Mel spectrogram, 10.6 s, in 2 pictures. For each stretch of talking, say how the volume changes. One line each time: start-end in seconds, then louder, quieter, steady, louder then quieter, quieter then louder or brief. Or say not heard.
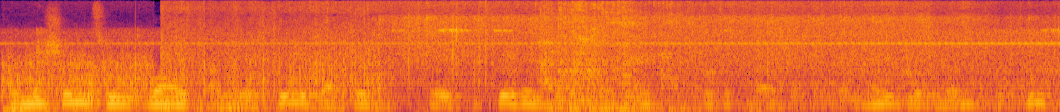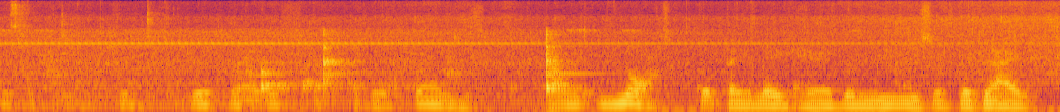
0.0-10.5 quieter then louder.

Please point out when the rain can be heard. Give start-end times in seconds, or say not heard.
0.0-10.5.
